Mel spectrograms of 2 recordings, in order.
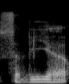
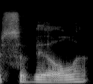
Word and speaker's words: Sevilla: So he's born in Spain, down here in what is called Sevilla or Seville, as Caucasians would pronounce it.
